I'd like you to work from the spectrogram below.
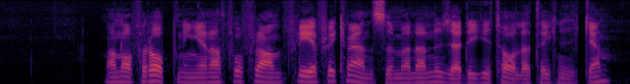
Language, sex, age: Swedish, male, 29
